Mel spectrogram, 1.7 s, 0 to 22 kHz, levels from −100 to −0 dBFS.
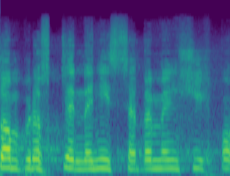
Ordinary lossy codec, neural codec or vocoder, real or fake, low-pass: Opus, 64 kbps; codec, 44.1 kHz, 2.6 kbps, DAC; fake; 14.4 kHz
